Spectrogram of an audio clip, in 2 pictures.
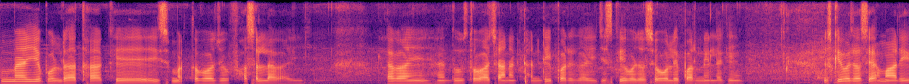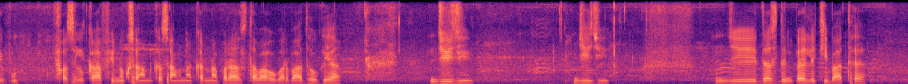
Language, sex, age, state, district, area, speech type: Urdu, female, 30-45, Bihar, Madhubani, rural, spontaneous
